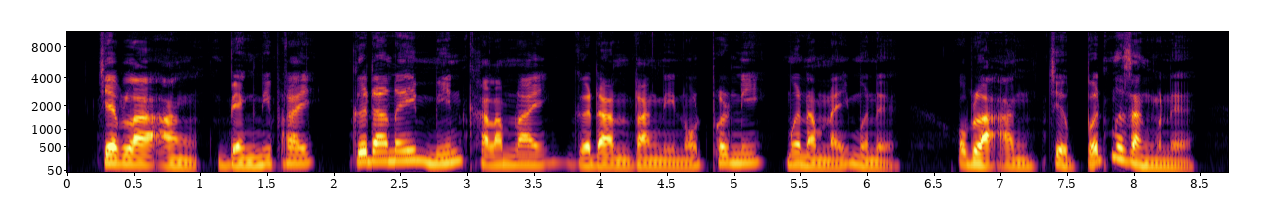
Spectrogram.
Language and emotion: Bodo, happy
